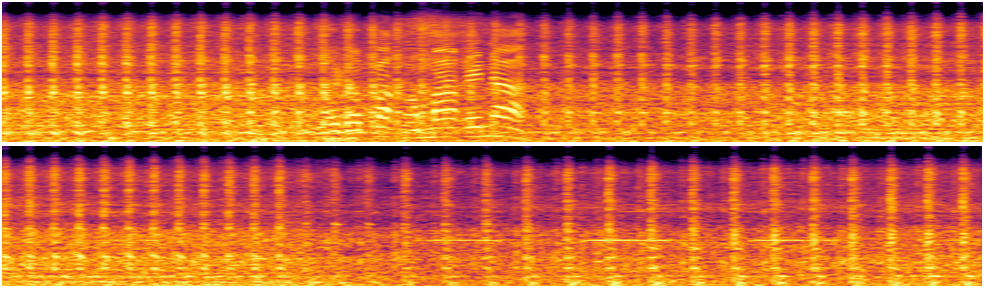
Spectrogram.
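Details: Truck engine knock while unloading: sharp, regular metallic tapping runs steadily over the engine note at idle; cause not pinned down.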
